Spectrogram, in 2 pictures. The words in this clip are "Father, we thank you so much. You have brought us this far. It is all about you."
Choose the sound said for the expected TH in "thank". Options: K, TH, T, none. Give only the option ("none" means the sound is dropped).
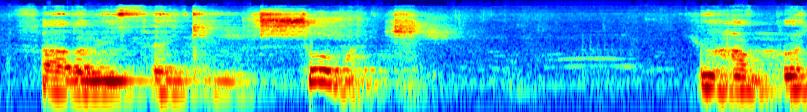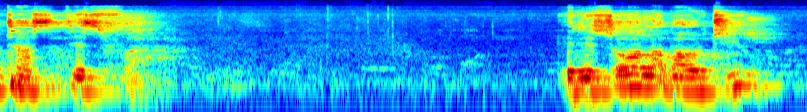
TH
